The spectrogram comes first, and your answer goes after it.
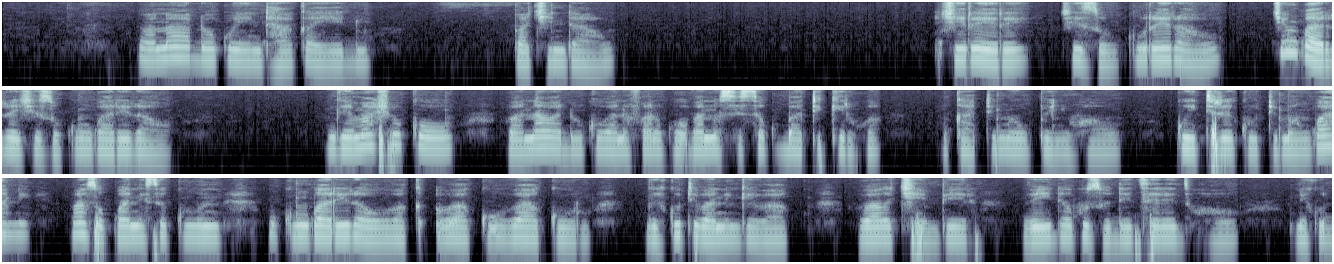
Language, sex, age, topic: Ndau, female, 36-49, health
